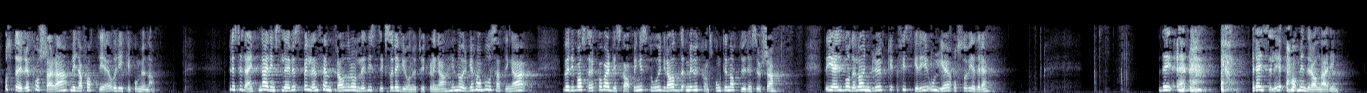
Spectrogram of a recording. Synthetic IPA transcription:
ɔst̪œɾəfɔʂælɑmɛlːɑfɑt̪ːɪəɔɾiːkəkʊmʉːnɑ̰ | pʰɾɛsɪd̪ɛnt̪næːɾɪŋsliːʋəspɪlːəɛnsɛnt̪ʰɾɑːlɾɔlːəɪd̪ɪst̪ɾɪk̚t̪sɔɾɛɡɪuːnʉːt̪ʰʋɪklɪŋɑɪnɔɾɡəɦɑbuːsɛt̪ɪŋɑ | ʋɛld̪ɪbɑseːʈ̚pʰɔʋæɖəskɑ̰ːpɪŋɪst̪uːɾɡɾɑːd̪meːʉːt̪ɡɑŋspʊŋkt̪ʰːɪnɑt̪ʉːɾɛsʉʂɑ | d̪̥ɛjɛlːboːd̪əlɑnbɾʉːkfɪskəɾiːʔʊljəʔɔsɔʋiːd̪əɾə | d̪ɛ | ɾæɪsəliɔmɪnəɾɑlnæːɾɪ̰ŋ

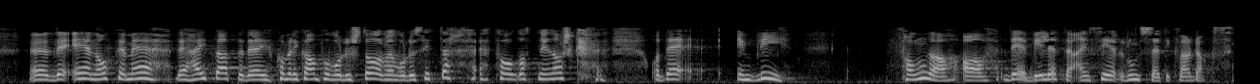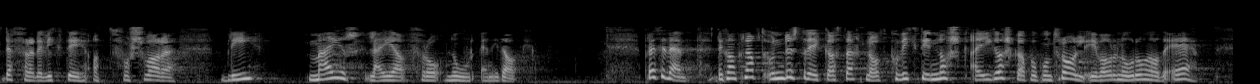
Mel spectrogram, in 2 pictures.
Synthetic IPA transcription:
d̪ɛʔæɾnɔkəmɛd̪ɛɦæɪt̪əɾɑt̪d̪ɛkʰɔmːəɾɪkːəɑnpʰɔʋʊɖʉst̪oːɾmɛnʋʊɖʉsɪt̪ːəɾpʰɔɡɔt̪ːnyːnɔʂk | ʔɔd̪ɛ | blɪ | fɑŋːɑʔɑʋd̪ɛbɪlət̪ə̰ʔæ̰ɪnseːɾɾʉnt̪sɛt̪ɪkʰlɑːɾɖɑksd̪æɾfɔɾæɖɛʋɪkt̪ɪɑt̪fɔʂʋɑːɾəbli | mæɪɾlæɪɑfɾɔnuːɾɛnɪd̪ɑ̰ːɡ | pʰɾɛsɪd̪ɛnt̪d̪ɛkʰɑnkʰnɑpt̪ʰʉnd̪əʂt̪ɾiːkɑst̪æʈnɔkkʰːʊɾʋɪkt̪ɪnɔʂkʰæ̰ɪɡɑʂkɑːpɔkʊnt̪ʰɾɔlːʔɪ̰ʋoːɾənuːɾʊmɾoːd̪ə̰ʔɛɾ

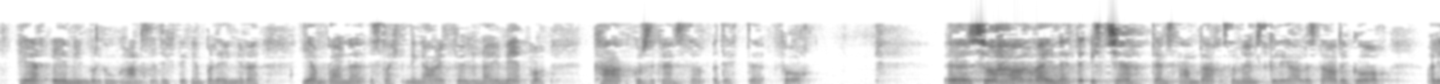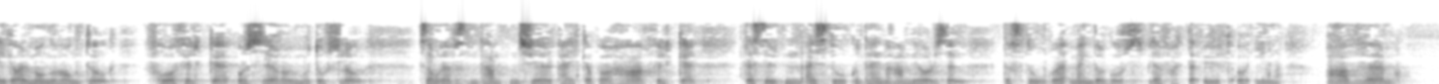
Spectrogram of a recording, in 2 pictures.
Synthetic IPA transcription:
heːʁɛmɪnd̪ʁəkʊŋkʉʁɑnsəd̪ʏkt̪ɪɡɛnpɔlɛŋːʁəjɛmbɑːnə̰st̪ʁɛknɪ̰ŋɑ̰ʁɛɡ̥føːlənœʏmɛːpʰɔ̰ | kʰɑ̰ːkʊnsəkʰʋɛnsəɾd̪ɛt̪ʰːə̰fo̰ːʁ | sɔɦɑʁʋæɪnət̪əʔɪçːəd̪̥ɛnst̪ɑnd̪ɑʁsɔmœnskəlɪɡɑlːəst̪ɑ̰ːd̪əɡoːɾ | ʔɑ̰liːkɑʋɛlmɔŋːəʋɔŋt̪ʰuːɡ | fʁoːfʏlkəʔɔsøːʁoʋəmuːt̪ʊslʊsɔmʁɛpʁəsnt̪ʰɑnt̪n̩ʃøːlpʰæɪkəʁpʰɔhɑːʁfʏlkə | d̪̥ɛsʉːt̪n̩æ̰ɪst̪uːʁkʰʊnt̪ʰæɪnəʁhɑmnɪoːləsʉnd̪̥æʁst̪ṵːʁəmɛŋd̪əʁɡuːd̪sb̥lɪːʁfʁɑk̚t̪ɑ̰ʔʉːt̪ʰɔ̰ʔɪ̰nː | ʔɑ̰ːʋ

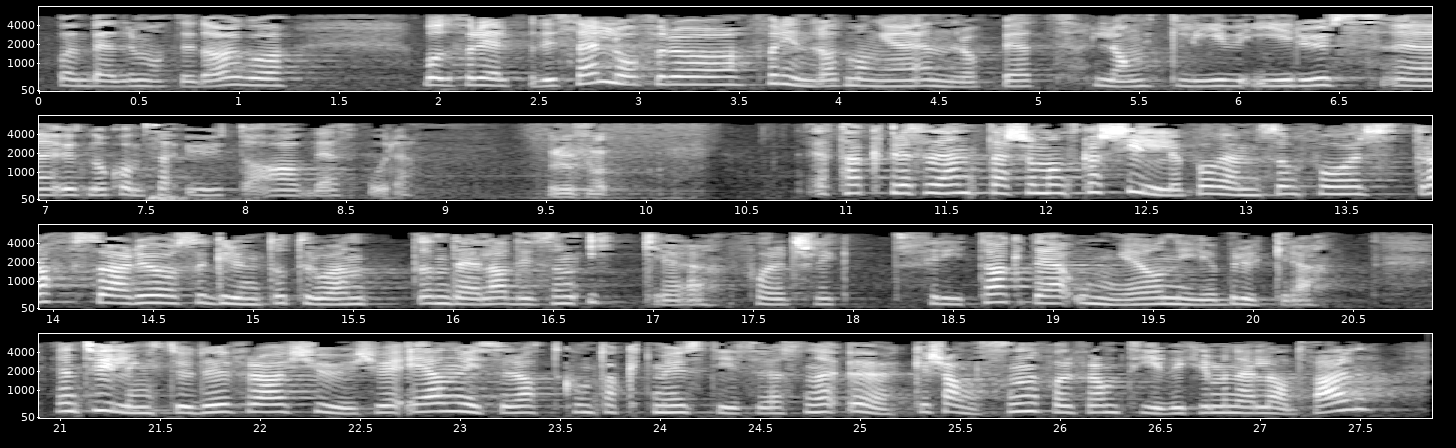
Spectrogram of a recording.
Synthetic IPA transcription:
pʰɔɛnbeːd̪ɾəmoːt̪əɪd̪ɑːɡɔ | boːd̪əfɔɾɔjɛlpəd̪ɪsɛlːɔfɔɾɔfɔɾhɪnd̪ɾəɑt̪mɑŋːəɛnːəɾɔpːɪɛt̪lɑŋt̪liːʋɪɾʉːsʉːt̪n̩ɔkʰɔmːəsæɪʔʉːt̪ɑ̰ʋd̪ɛspṵːɾʔə̰ | t̪ʰɑkːpʰɾɛsɪd̪ɛnt̪̚d̪æʂɔmːɑnskɑɕɪlːəpʰɔʋɛmsɔmfoːɾst̪ɾɑfːsɔæɖɛjʊɔsːɔɡɾʉnt̪ʰɪlɔt̪ʰɾuːɛnt̪ɛnd̪eːlɑʋd̪ɪsɔmɪkːəfoːɾɛt̪ʂɭɪkt̪fɾiːt̪ʰɑːkd̪ɛæɾʔʊŋːəɔnyːəbɾʉːkəɾə̰ | ɛnt̪ʰʋɪlːɪŋst̪ʉːd̪ɪəfɾɑçʉːəçʉːəʔeːnʋiːsəɾɑt̪kʰʊnt̪ʰɑkt̪mɛjʉst̪iːsʋeːsənəʔøːkəʂɑŋsn̩fɔɾfɾɑmt̪ʰiːd̪ɪkʰɾɪmɪnɛlːɑːd̪fæɾd̪

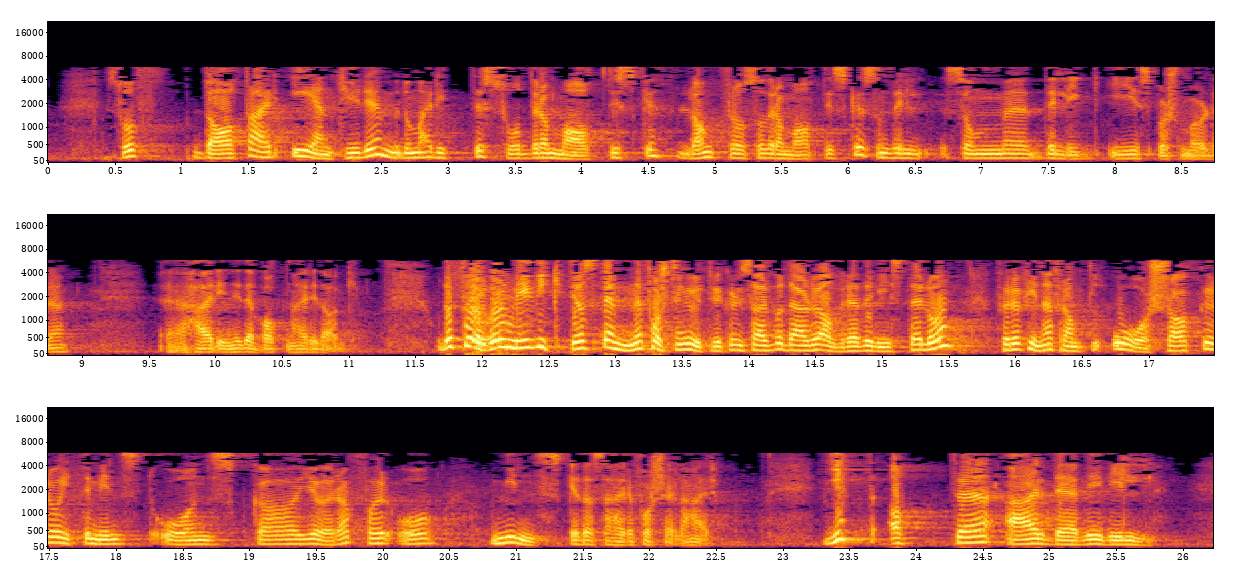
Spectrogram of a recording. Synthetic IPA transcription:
sɔ | d̪ɑːt̪ɑæɾeːnt̪ʰyːd̪ɪəmɛnd̪ɔmæɭɪt̪ːəsɔd̪ɾɑmɑːt̪ɪskəlɑŋt̪fɾɑɔsɔd̪ɾɑmɑːt̪ɪskəsɔmd̪ɛsɔmd̪ɛlɪɡːɾɪspœʂmo̰ːlə | hæ̰ːɾʔɪ̰nːɪd̪ɛbɑt̪ːn̩hæ̰ːɾɪd̪ɑ̰ːɡ | ɔd̪ɛfoːɾəɡoːɾmyːəʋɪkt̪ɪəɔspɛnːənəfɔʂknɪŋɔʉːt̪ʋɪklɪŋsɑɾbʊd̪ɛæɖʉɑlːəɾeːd̪əʋiːst̪̚d̪æɪloːfɔɾɔfɪnːəfɾɑmːt̪ʰɪloːʂɑːkəɾɔɪkːəmɪnst̪o̰ʉnskɑjøːɾəfɔɾɔ | mɪnskəd̪ɛsːəhæːɾəfɔʂɛ̰lʔə̰hæ̰ːɾ | jɪt̪ːɑt̪̚d̪ɛæɾd̪ɛʋɪʋɪl

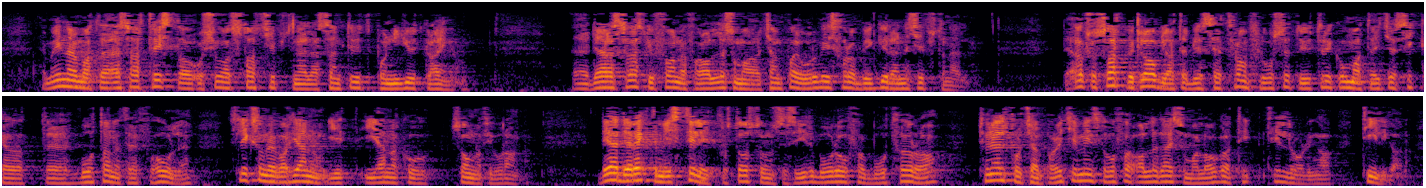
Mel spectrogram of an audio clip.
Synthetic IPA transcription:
jæɡmæɪnəɾɔmɑt̪̚d̪ɛæɾsʋæːɾt̪ʰːɾɪst̪ɔʔɔʃøːɑt̪st̪ɑːt̪sɕɪpst̪ʰʉnɛːlæɾsɛnt̪ʉːt̪pʰɔnyːʉːt̪ɡɑɪŋɑ | d̪ɛæɾsʋæːskʉfɑnəfɔɾɑlːəsɔmhɑɾçɛmpɑɪuːɾəʋiːsfɔɾɔbʏɡːəd̪ɛnːəçɪpst̪ʰʉnɛ̰ːln̩ | d̪̥ɛæɾɔksɔsʋæːɾt̪̚bəkʰlɑːɡəlɪɑt̪̚d̪ɛɪblɪːɾsɛt̪ːfɾɑmfluːsət̪əʉːt̪ʰɾʏkːɔmɑt̪̚d̪ɛɪçːəæɾsɪkːəɾɑt̪boːt̪ɑnət̪ʰɾɛfəhɔlə | sliːksɔmd̪ɛʋɑɾt̪jɛnːʊmjɪt̪ːɪɛnæɾkʰoː | sɔŋənɔfjuːɾɑn | d̪ɛæɖɪɾɛkt̪əmɪst̪ʰɪlɪːt̪fɾɔst̪ɑːt̪suːnsəsiːd̪əboːd̪əɔʋfɔɾboːt̪føːɾɑ | t̪ʰʉnɛlfɔɾɕɛmpɑɾɔɪçːəmɪnst̪oːʋfəɾʔɑlːəd̪æɪsɔmhɑɾɭɑːɡɑt̪ʰɪlɾøːɖnɪŋɑ | t̪ʰiːlɪɡɑ̰ɾə̰

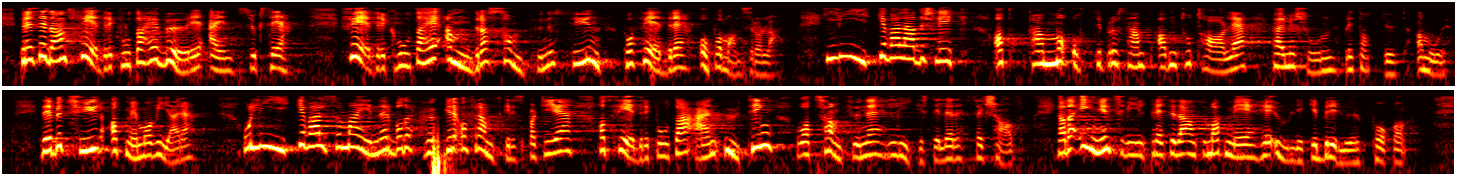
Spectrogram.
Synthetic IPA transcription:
pʰɾɛsɪd̪ɛnt̪feːd̪ɾəkʰʋuːt̪ɑɦɛʋøːɾɪʔæɪnsʉkseː | feːd̪ɾəkʰʋuːt̪ɑɦɛʔɛnd̪ɾɑsɑmfʉnəsyːnpʰɔfeːd̪ɾəɔpʰɔmɑ̰nsɾɔ̰lːɑ̰ | liːkəʋɛlːæɖɛʂɭiːkʔɑt̪fɛmɔʔɔt̪ʰːɪpɾʊsɛnt̪ʰɑʋd̪ɛnt̪ʰʊt̪ʰɑːləpʰæɾmɪʂuːnn̩blɪʈ̪ʰɑt̪ːʉːt̪ɑmuːɾ | d̪ɛbət̪ʰyːɾɑt̪mɛmoːɾʋiːd̪ɑɾə | ɔliːkəʋɛlsɔmæɪnəɾboːd̪əhøɡɾəʔɔfɾɛmskɾɪt̪spɑʈiːəɑt̪feːd̪ɾɪkʰːʋuːt̪ɑʔæ̰ɾɛnʉːt̪ʰɪŋːɔɑt̪sɑmfʉnːəliːkəst̪ɪlːəɾsɛɡʂɑ̰lʋ | jɑːd̪ɛæɾɪŋːənt̪ʰʋiːlpʰɾɛsɪd̪ɛnt̪ɔmɑt̪mɛɦɛʉːliːkəbɾʏlːʉɾpʰɔkʰɔ̰n

